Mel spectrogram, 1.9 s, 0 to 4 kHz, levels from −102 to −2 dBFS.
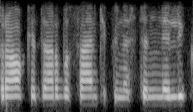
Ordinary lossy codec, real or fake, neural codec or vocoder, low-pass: Opus, 32 kbps; real; none; 3.6 kHz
